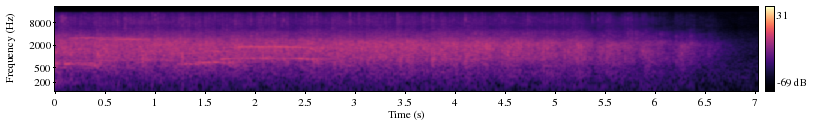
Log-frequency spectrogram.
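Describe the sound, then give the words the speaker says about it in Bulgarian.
Audience applause in a church, including from the balcony: a dense, steady wash of many hands clapping that holds strong for several seconds, then gradually thins and fades out toward the end, with a few faint whistles or voices mixed in. “Начина по който ръкопляската на балкона ми показва, че не знаете какво означава провидение.”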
